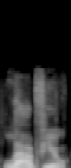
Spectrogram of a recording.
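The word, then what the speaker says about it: LabVIEW: The next big thing was a tool called Lab View. And yep, that's pronounced Lab View.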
